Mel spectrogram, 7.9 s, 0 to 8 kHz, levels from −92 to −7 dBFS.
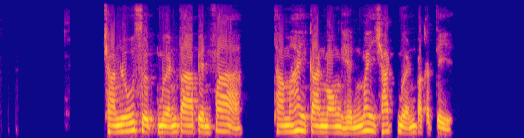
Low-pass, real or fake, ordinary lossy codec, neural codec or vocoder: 7.2 kHz; real; none; none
